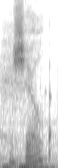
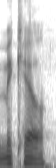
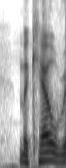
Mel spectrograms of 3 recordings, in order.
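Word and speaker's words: Micheál: And then, I don't know, it's not Michael. It's spelled out Michael, but you say it different. I think it's European or something like that. – Michelle? – No. Mikkel? I think that's how you say it.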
